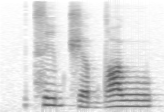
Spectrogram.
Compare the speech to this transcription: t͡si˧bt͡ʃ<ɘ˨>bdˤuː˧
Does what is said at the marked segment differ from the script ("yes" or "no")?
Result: no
